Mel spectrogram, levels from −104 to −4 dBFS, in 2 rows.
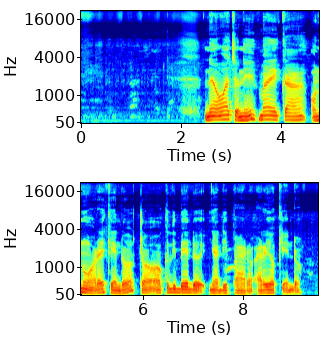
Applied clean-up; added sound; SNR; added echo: none; none; none; none.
